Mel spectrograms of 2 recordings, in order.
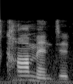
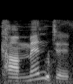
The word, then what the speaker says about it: commented: The word is commented, but you said commented, putting the Yeah. accent on this E right here. So the accent goes at the very beginning.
